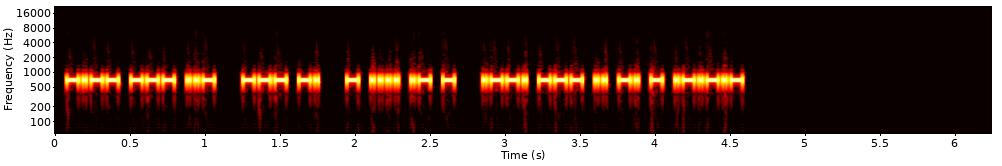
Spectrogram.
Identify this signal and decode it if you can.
Morse code, heard as a keyed tone, about 47 wpm, 700 Hz. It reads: YOU ON THAT POINT.
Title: Sentences from Top 1000 Words - Review Part 1 - 45wpm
